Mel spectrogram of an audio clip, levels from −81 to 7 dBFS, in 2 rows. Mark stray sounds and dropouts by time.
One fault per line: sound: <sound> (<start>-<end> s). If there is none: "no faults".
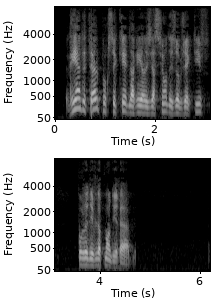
no faults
